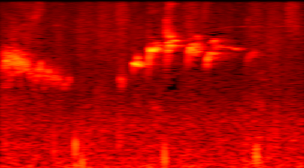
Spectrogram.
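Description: Small songbirds chirping: a twittering phrase that falls in pitch, then a quick cluster of short high chirps about a second in, over faint footsteps on a leaf-strewn path.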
